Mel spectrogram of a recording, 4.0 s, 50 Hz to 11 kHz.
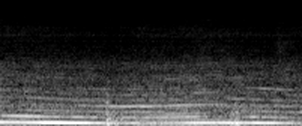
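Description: Corvette ZR1 with a 1064-horsepower engine held at a steady, loud rev on a scenic road, a strong droning tone with two brief gear-shift dips, close and with no talk.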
